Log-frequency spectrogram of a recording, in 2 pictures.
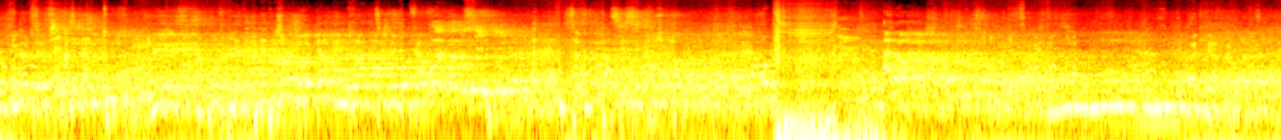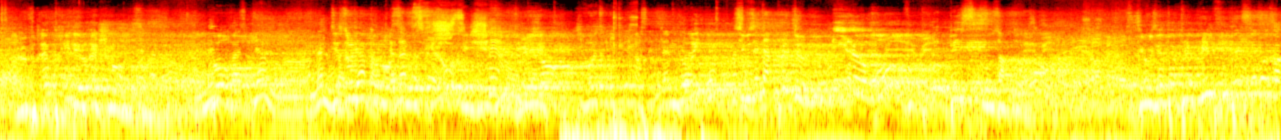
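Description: A young man talks excitedly close to a microphone.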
